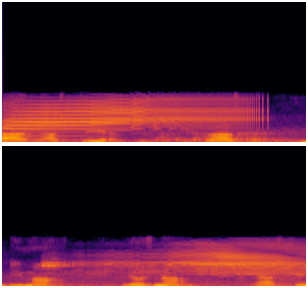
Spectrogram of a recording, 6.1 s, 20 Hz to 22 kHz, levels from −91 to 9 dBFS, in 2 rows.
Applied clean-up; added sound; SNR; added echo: none; Squeak; 4 dB; none.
